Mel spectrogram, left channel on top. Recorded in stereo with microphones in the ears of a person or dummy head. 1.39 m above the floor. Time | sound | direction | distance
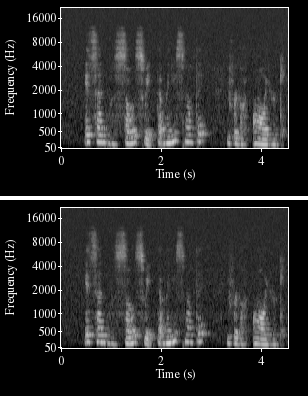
0.5 | a woman speaking | 25° left (ahead or behind) | 1.9 m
